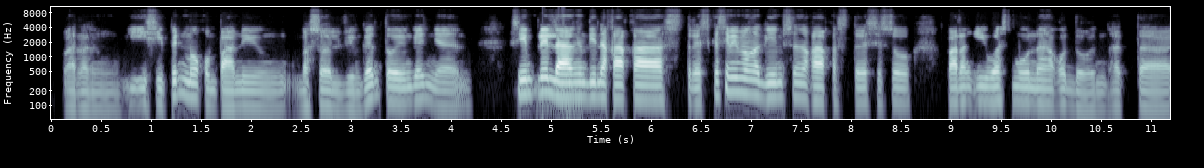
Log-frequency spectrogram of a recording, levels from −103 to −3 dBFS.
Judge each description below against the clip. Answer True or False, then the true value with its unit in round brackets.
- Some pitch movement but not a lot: False (6.2 semitones)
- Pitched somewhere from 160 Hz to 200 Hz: False (115 Hz)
